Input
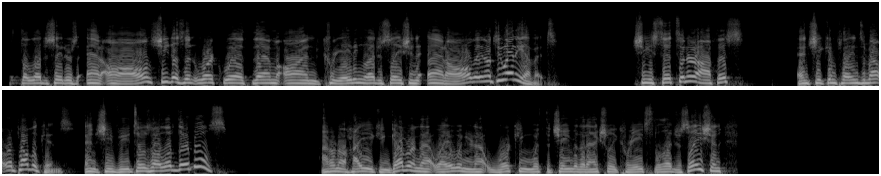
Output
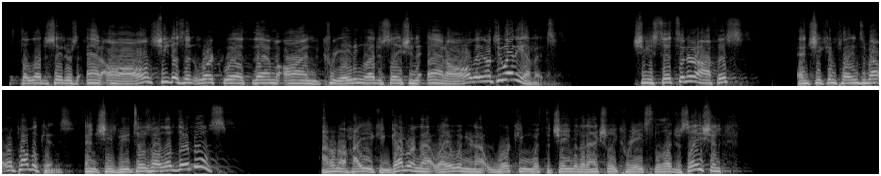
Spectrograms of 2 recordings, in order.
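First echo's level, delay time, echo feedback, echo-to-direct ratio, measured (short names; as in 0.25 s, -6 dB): -20.0 dB, 0.107 s, 36%, -19.5 dB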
